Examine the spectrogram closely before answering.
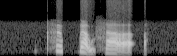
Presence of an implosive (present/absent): present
